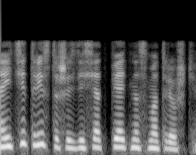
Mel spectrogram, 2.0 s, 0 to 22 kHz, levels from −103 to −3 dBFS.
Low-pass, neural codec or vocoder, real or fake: 7.2 kHz; none; real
